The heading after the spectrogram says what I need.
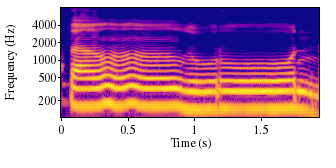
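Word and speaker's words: تنظرون: tadi Ikfa Hakiki ausat cara bacanya itu antara samar dan dengung itu seimbang jadi antara bunyi n dengan bunyi Eng itu seimbang di tengah-tengah dia jadi dibaca Wa Antum tanzurun tanzurun nah seperti itu kemudian di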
